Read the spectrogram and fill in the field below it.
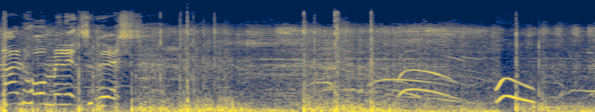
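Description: Fireworks burst in a dense, continuous barrage of loud crackling bangs and pops, with whistling rockets rising through the noise; a person cheers faintly nearby.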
